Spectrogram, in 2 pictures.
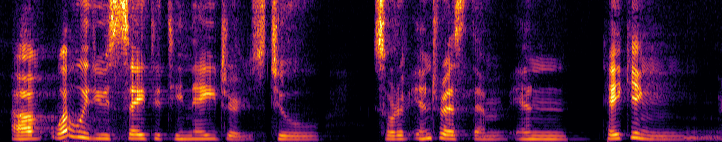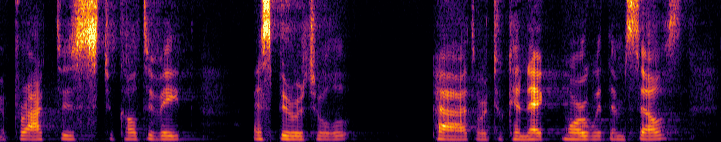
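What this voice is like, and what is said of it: Québécois French accent. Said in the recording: “I'm from Montreal, so sorry for my accent. ... Québécois.”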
